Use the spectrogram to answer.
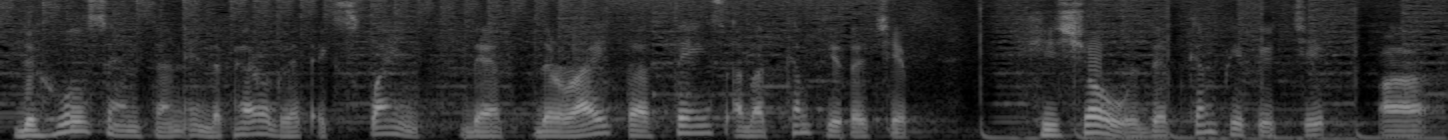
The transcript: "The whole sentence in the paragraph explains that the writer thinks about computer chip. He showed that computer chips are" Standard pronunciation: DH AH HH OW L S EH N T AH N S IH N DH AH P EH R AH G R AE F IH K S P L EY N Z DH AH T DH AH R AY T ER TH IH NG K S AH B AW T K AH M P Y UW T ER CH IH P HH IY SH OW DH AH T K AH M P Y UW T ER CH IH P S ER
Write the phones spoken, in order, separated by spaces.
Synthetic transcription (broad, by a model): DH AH HH OW L S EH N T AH N IH N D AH P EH R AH G R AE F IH K S P L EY N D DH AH T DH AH R AY T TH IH NG S AH B AW T K AH M P Y UW T ER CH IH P HH IY SH OW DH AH T K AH M P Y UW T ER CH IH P ER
